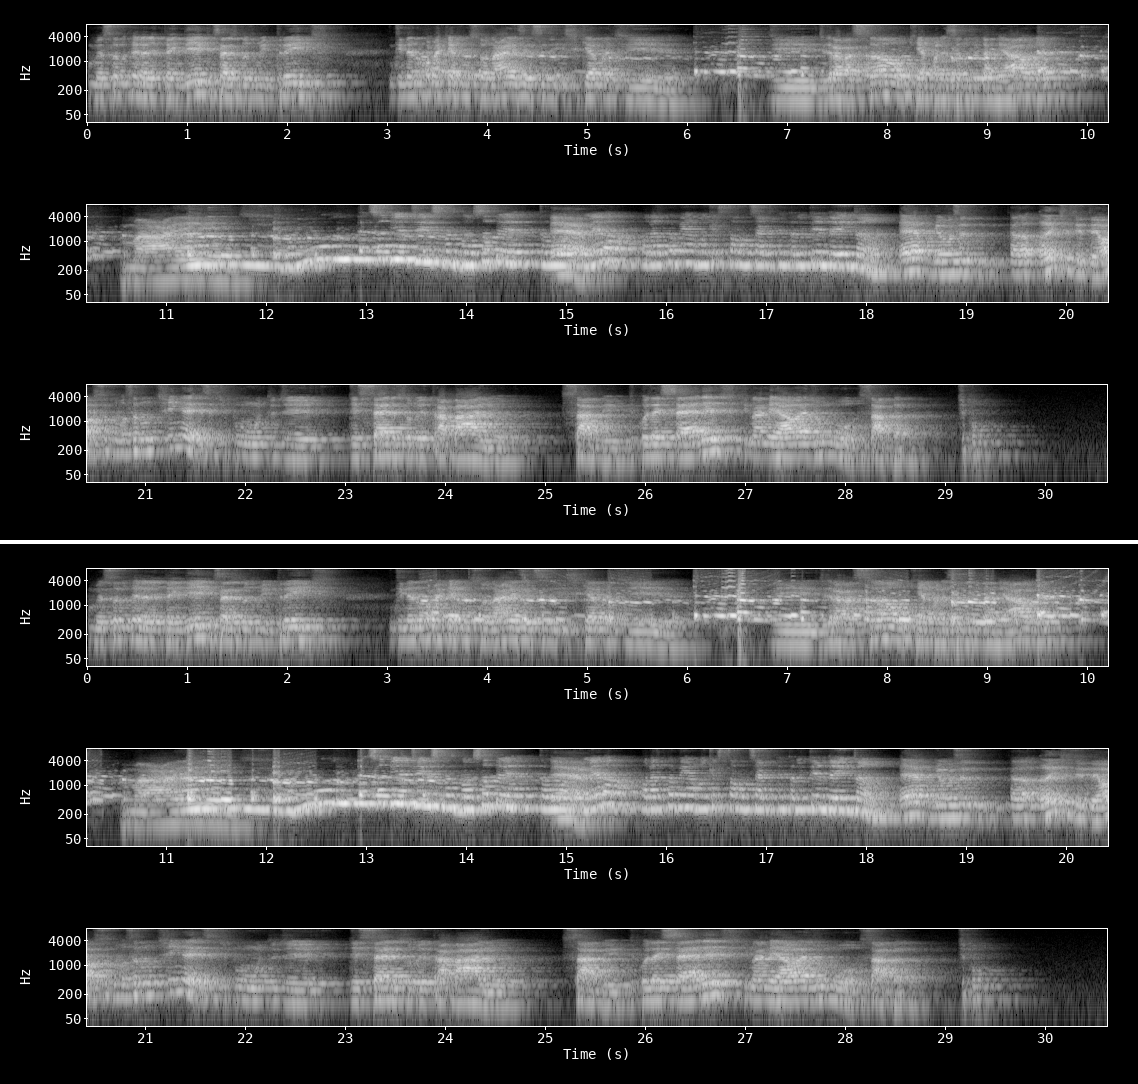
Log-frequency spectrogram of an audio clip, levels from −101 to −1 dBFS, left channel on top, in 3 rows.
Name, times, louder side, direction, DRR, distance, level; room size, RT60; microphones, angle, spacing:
voice 1, 0.0-2.4 3.0-5.9 6.8-9.6 10.5-11.7 14.8-15.2 18.3-22.7 23.0-24.6 25.2-28.6 29.2-29.3, left 2 dB, 55° left, -2 dB, 3.2 m, -25 dB
sound 1, 3.3-14.9, right 7 dB, 80° right, 0.4 m, -24 dB
voice 2, 11.1-18.1, equal, 30° right, -5 dB, 3.0 m, -21 dB
11.0 x 8.4 x 5.1 m, 0.98 s
head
